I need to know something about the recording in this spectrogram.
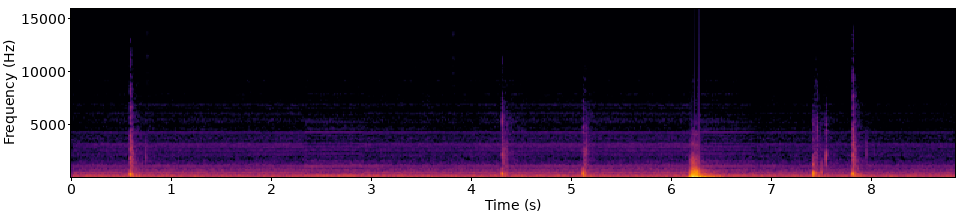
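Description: Footsteps tap now and then on a hard floor.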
